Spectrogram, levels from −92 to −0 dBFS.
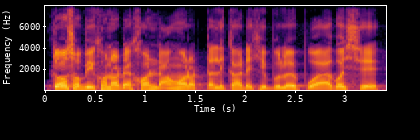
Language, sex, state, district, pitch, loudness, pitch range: Assamese, male, Assam, Kamrup Metropolitan, 155 Hz, -16 LUFS, 140-170 Hz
